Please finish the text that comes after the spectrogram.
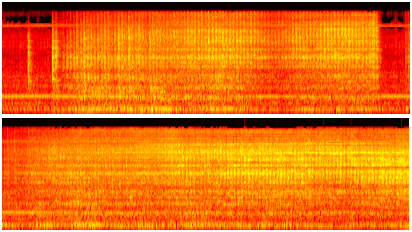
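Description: A wood lathe tool skims the spinning surface of a natural-edge vase, a harsh continuous scraping rattle over a steady motor hum, briefly pausing twice before carrying on.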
